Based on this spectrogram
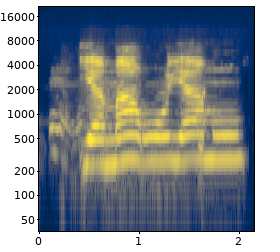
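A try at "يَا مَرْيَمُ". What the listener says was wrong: Iya-nya itu 2 harokat sepertinya Ibu di atas itu.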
